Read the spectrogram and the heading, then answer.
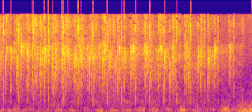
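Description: A room full of people applauding steadily, dense overlapping claps sustained at a fairly loud level throughout, with no voices standing out.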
